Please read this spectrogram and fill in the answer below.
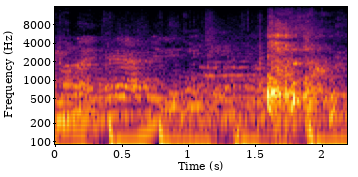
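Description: People talking over background music, with one short, loud burst of noise about a second and a half in.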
